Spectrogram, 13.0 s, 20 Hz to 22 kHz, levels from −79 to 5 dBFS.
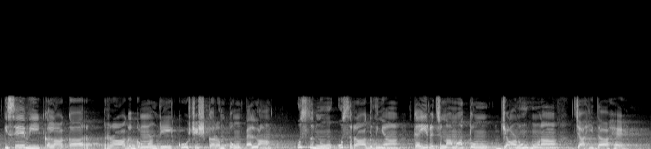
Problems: none marked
